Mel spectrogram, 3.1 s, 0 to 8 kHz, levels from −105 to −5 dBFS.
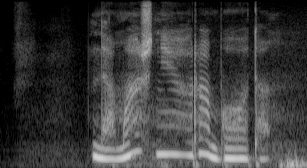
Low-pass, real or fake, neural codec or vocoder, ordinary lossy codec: none; real; none; none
